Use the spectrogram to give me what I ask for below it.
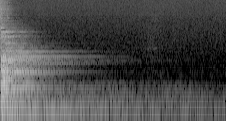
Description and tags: samples in this pack are "percussion"-hits i recorded in a free session, recorded with the built-in mic of the powerbook
hit, piano, string, unprocessed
